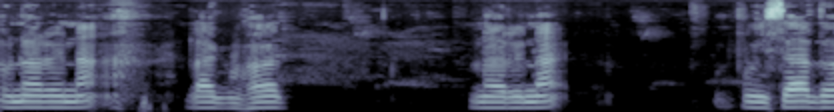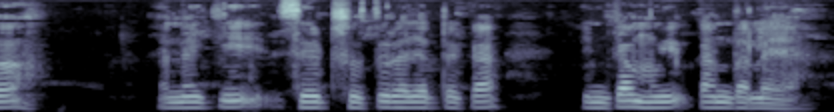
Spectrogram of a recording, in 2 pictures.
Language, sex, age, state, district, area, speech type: Santali, male, 18-30, Jharkhand, Pakur, rural, spontaneous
